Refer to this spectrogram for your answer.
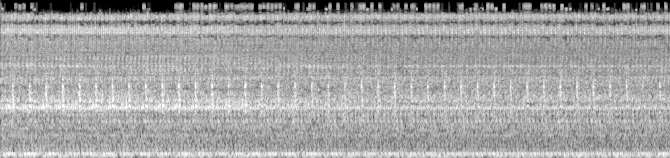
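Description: Steady quick ticking about three per second over a smooth idle, a light regular knock from inside the engine.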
